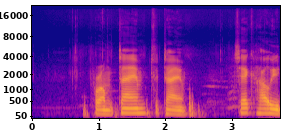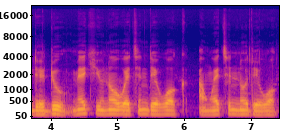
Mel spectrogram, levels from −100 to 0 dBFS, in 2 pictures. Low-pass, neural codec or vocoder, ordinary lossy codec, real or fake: 19.8 kHz; none; none; real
